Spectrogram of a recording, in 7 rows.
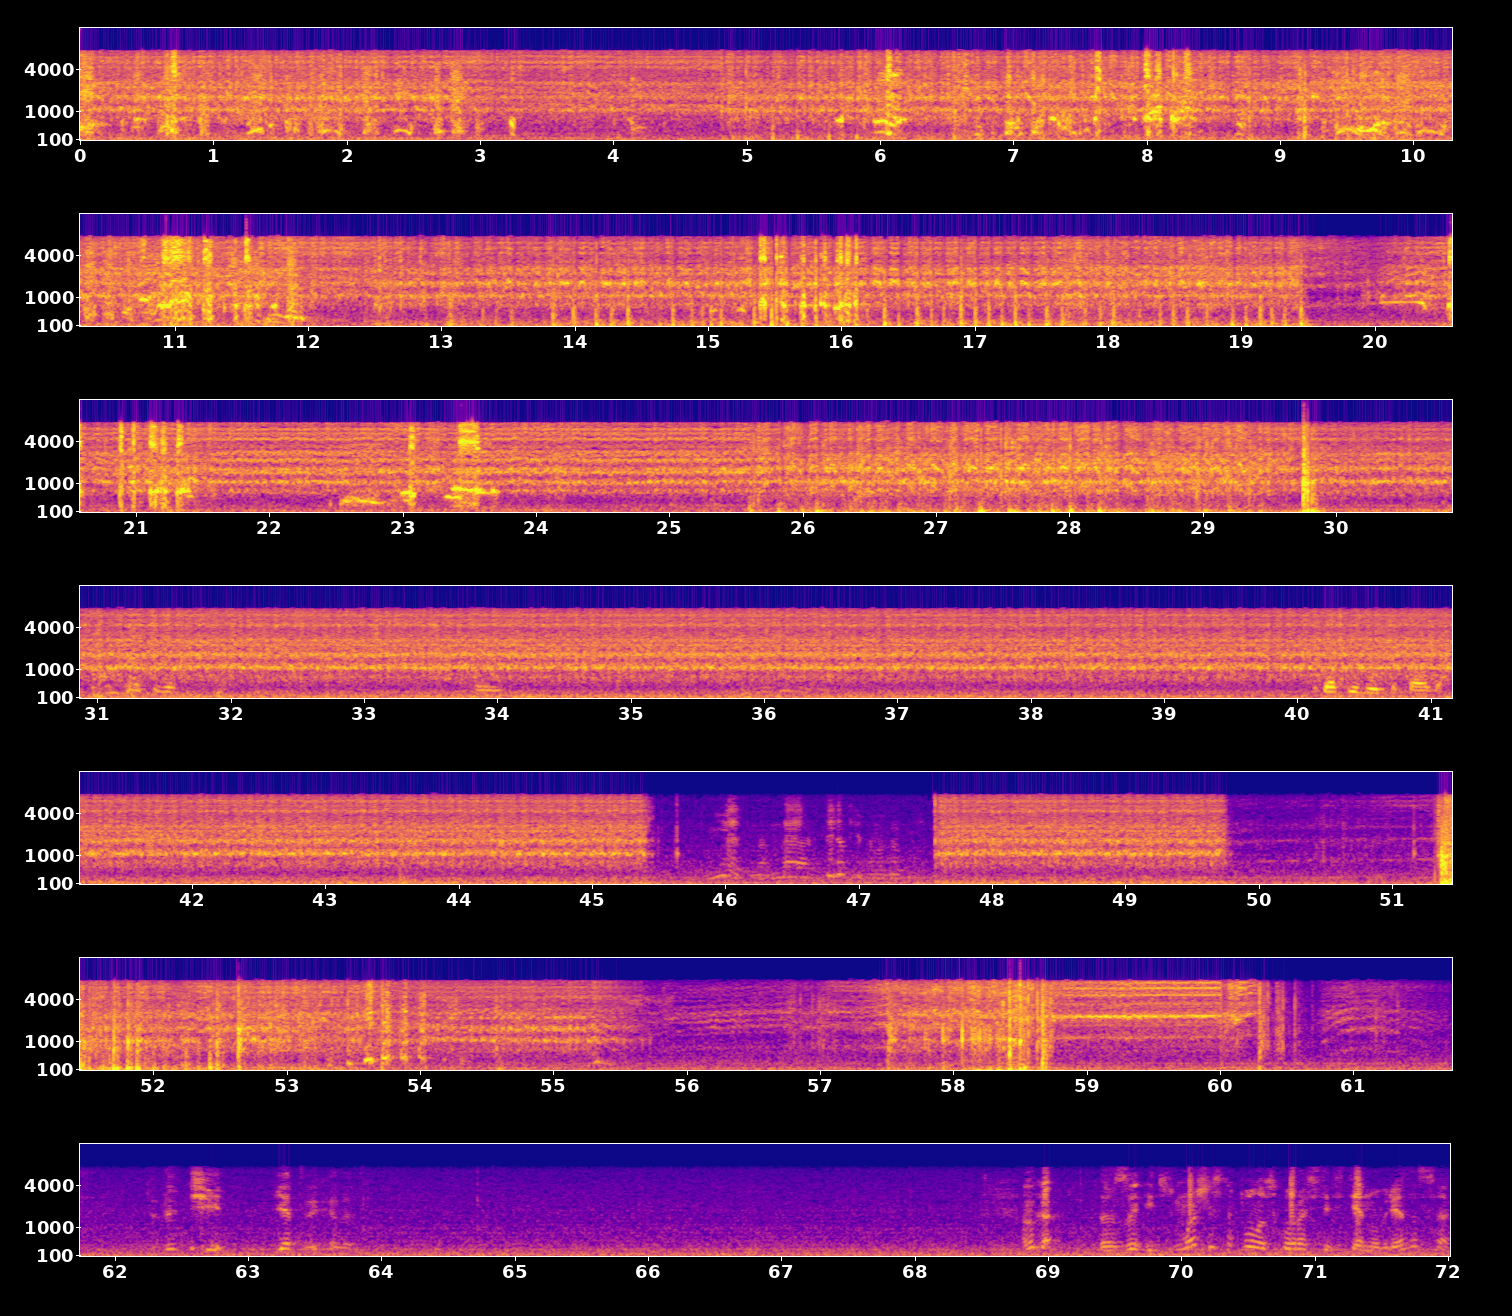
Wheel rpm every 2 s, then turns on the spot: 150, 170, 150, 150, 160, 160, 150, 160, 150, 140, 130, 160, 160, 160, 180, 160, 160, 160, 160, 160, 160, 160, 130, 20, 140, 60, 170, 130, 0, 0, 0, 0, 0, 0, 0, 0.
none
